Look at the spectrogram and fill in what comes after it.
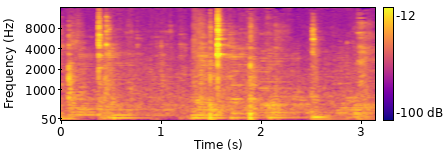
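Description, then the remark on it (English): Sharp, hard taps of rock-hard crispy bacon against a surface, about half a dozen at an irregular pace, each with a brief hollow, slightly ringing resonance. Fairly clear, with no talking. “It sounds a little springy because it's echoing through the.”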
